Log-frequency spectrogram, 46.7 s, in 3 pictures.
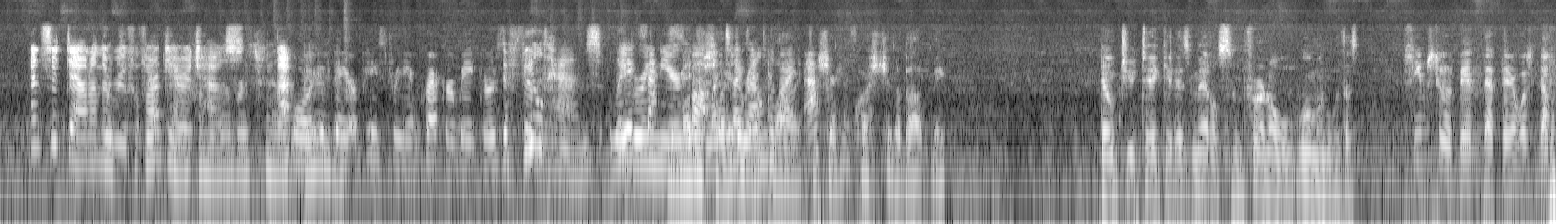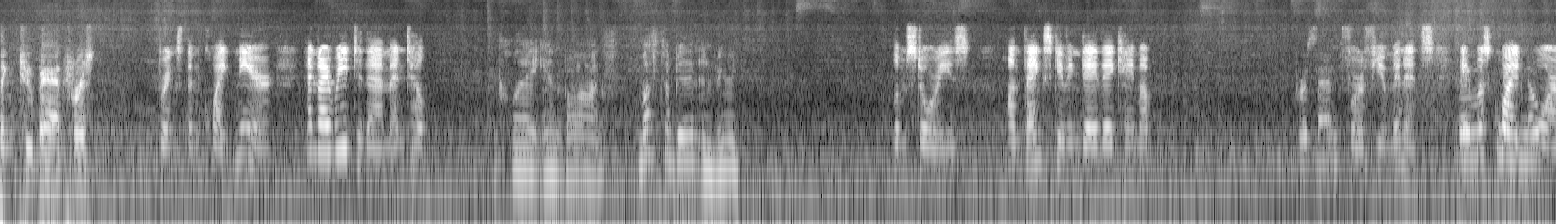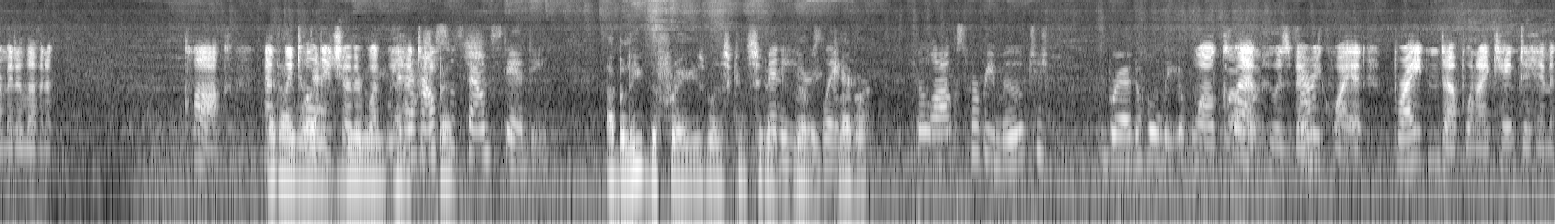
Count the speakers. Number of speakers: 8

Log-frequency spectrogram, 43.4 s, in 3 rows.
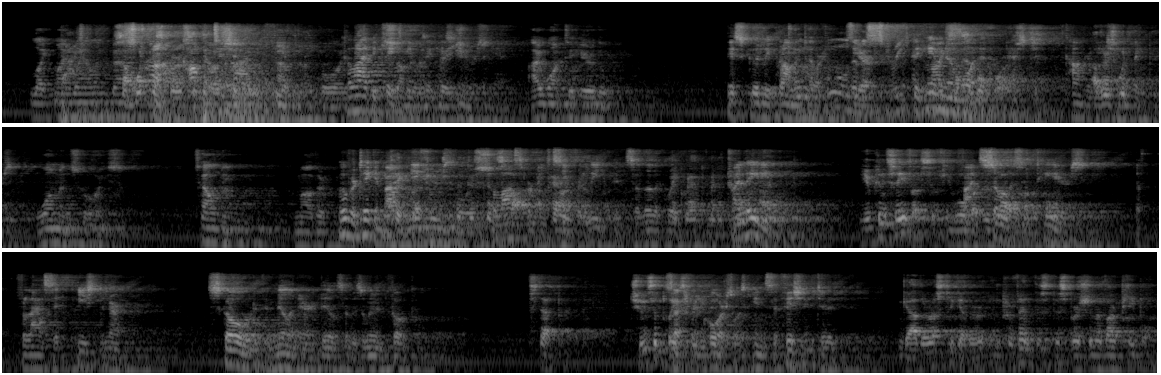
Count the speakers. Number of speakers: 4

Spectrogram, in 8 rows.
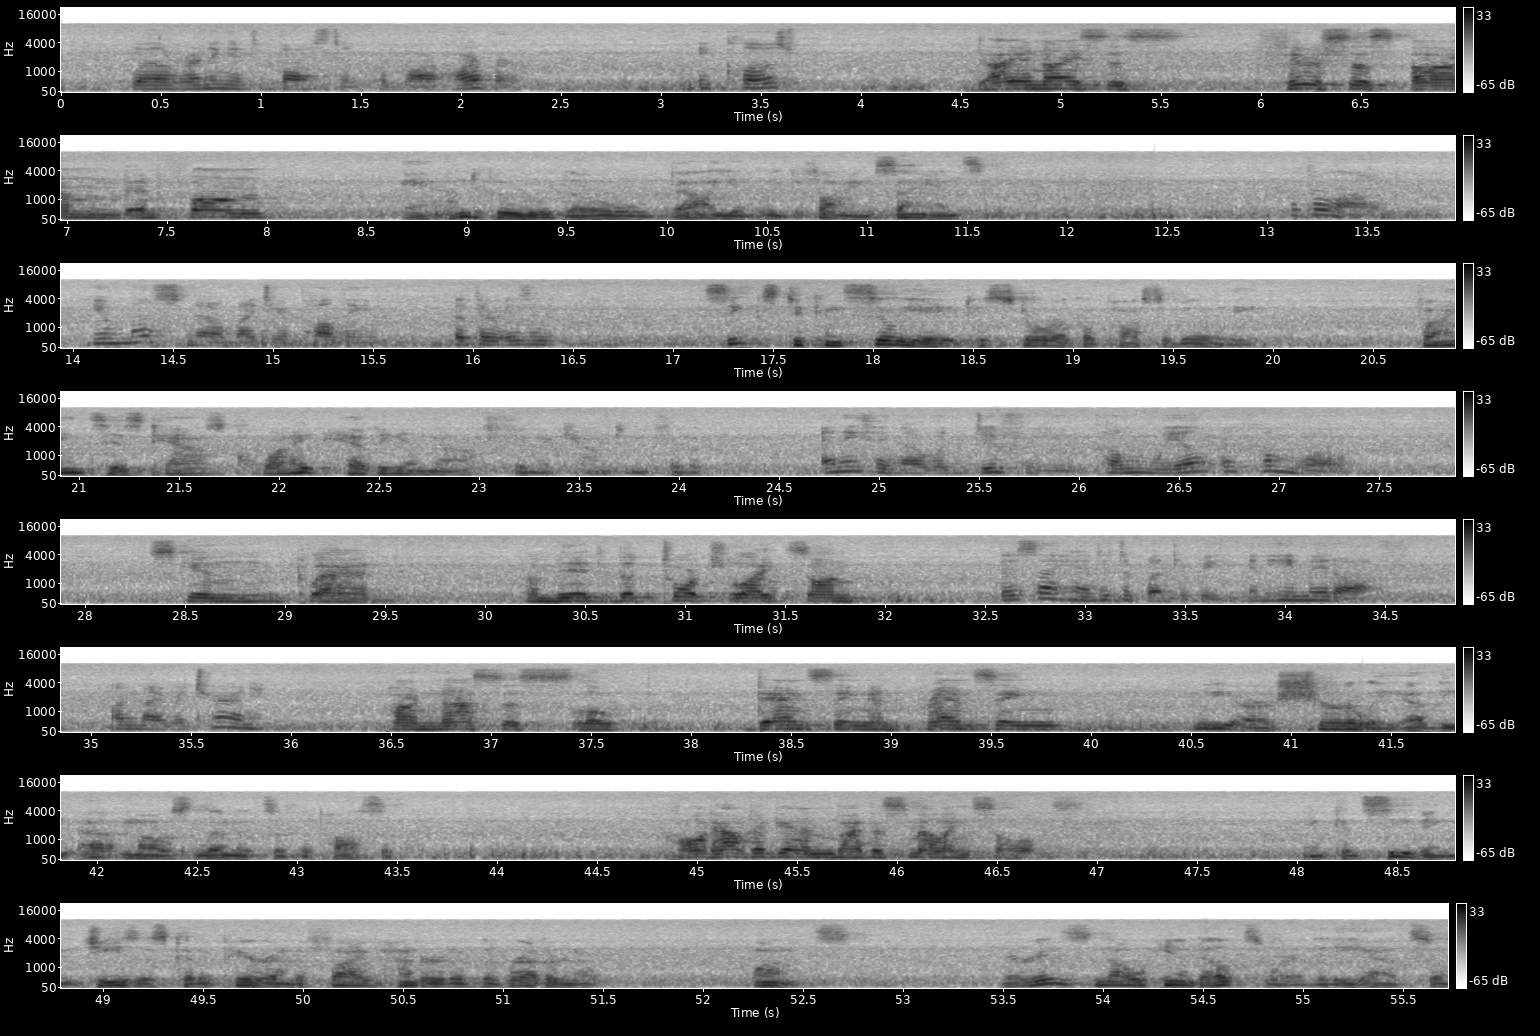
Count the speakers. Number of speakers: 3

